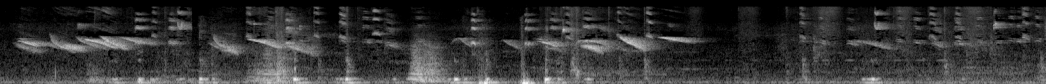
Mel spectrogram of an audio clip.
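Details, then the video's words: Green-winged saltator song, used to warm up caged birds: long bursts of rapid falling whistled slurs in repeated phrases, broken by thumps and knocks, then a quieter pause and one more short phrase. "TRINCA FERRO OUVIU CANTOU O MELHOR CANTO PARA ESQUENTAR FOGUEAR LEVANTAR SEU TRINCA FERRO"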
